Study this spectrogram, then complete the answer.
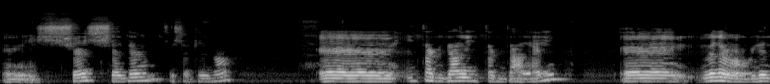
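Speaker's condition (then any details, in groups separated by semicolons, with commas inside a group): Spinal muscular atrophy; right-click via two keys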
